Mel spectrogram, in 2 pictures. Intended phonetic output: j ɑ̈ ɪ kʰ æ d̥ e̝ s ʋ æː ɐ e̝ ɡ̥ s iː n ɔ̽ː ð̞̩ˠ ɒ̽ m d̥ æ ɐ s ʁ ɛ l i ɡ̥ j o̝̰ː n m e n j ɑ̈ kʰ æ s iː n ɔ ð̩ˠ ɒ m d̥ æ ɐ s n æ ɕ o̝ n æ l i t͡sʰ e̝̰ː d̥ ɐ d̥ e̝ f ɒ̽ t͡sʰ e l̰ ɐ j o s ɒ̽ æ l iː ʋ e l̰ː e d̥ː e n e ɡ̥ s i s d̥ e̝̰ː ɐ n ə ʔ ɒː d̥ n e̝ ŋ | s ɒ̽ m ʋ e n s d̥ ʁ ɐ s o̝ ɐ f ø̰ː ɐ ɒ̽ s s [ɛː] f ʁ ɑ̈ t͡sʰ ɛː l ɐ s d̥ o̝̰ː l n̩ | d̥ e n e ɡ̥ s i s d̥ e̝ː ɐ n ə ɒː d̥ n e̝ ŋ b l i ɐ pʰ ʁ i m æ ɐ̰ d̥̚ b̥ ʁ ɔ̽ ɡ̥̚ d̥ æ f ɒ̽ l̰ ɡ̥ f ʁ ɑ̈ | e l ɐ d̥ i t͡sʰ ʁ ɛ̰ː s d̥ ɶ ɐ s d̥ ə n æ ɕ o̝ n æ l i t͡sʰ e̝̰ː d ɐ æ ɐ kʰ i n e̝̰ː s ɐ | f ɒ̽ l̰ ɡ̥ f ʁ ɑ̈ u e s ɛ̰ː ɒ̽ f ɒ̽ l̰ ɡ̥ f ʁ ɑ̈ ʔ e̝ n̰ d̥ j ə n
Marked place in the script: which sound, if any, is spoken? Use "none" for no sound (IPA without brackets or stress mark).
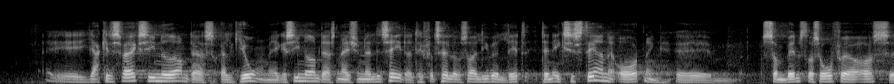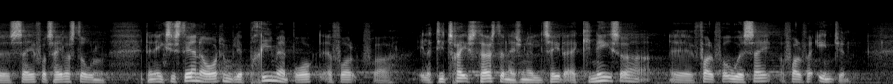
ɛː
